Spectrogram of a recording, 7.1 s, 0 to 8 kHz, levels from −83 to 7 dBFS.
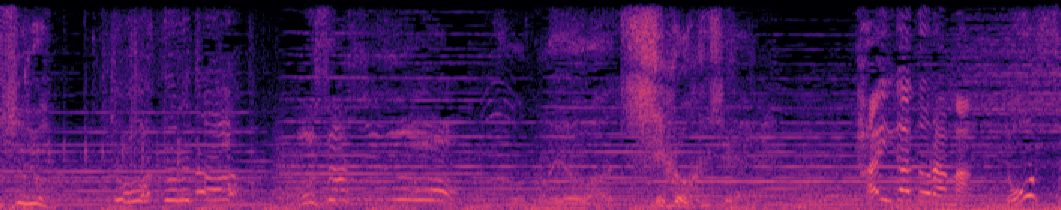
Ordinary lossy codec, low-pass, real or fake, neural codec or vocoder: none; none; real; none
